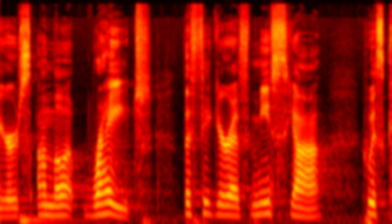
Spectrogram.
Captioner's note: foreign language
